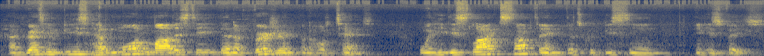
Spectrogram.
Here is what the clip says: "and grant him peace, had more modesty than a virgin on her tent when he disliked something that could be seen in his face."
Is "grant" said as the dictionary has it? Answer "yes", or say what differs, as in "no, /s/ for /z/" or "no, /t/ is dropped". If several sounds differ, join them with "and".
no, /n/ is dropped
